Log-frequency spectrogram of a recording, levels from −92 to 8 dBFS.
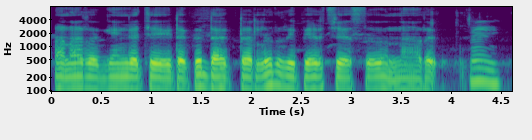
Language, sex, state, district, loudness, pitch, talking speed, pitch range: Telugu, male, Andhra Pradesh, Sri Satya Sai, -16 LUFS, 105 Hz, 80 wpm, 100-125 Hz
